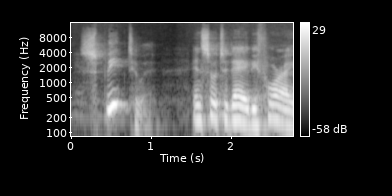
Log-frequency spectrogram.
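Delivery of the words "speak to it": high, ringing command; preacher's loud charge; commanding repeat. Acted. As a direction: declare it over the mountain. Pastor repeating verse louder.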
